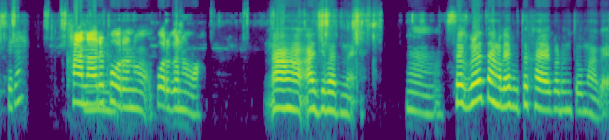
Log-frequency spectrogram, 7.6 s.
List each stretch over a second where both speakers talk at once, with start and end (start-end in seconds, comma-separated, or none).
none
